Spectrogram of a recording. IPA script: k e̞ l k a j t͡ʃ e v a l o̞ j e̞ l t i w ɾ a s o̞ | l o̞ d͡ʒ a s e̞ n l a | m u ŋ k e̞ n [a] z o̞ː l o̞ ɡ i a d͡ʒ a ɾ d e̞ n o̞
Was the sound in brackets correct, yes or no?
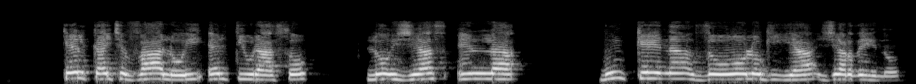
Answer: yes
